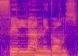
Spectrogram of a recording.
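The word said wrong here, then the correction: Penhaligon's: vad heter de? Penhaligons. Penhaligons. Ja, det var nära uttal.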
